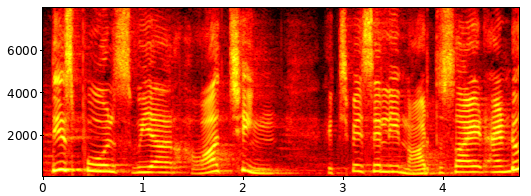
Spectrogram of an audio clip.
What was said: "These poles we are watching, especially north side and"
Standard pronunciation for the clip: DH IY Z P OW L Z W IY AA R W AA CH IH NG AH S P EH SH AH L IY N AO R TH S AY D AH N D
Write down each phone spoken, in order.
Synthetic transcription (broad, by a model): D IY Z P OW L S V IY AA R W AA CH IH NG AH S P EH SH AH L IY N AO R T S AY D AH N D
